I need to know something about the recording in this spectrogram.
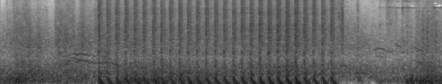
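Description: A rapid burst of automatic gunfire rattles.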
